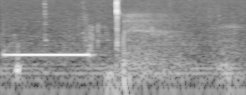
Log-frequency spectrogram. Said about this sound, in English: The phone is ringing.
